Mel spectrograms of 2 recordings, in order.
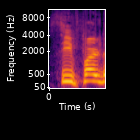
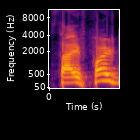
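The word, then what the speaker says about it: Seifert: जी हाँ, सीफर्ट लग गया है यहाँ पे, साइफर्ट है, उसका प्रोनाउंसिएशन साइफर्ट ही होता है।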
